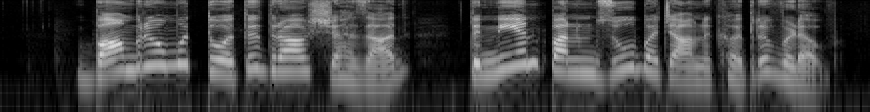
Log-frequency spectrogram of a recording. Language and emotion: Kashmiri, neutral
